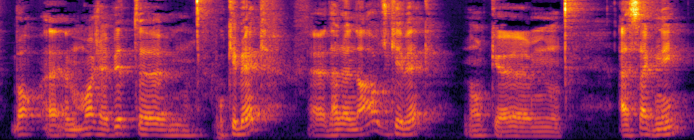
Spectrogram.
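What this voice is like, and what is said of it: Non-European French accent. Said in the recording (French): “qui viennent de l'autre côté de l'Atlantique, mais on le reconnaîtra à ton accent. ... tu es francophone, mais tu ne viens pas d'Europe”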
